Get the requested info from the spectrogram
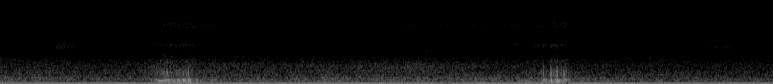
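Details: Pet Labrador named Sammy sleeping and snoring loudly, a habit only recently begun; two low, rough snores about four seconds apart, each under half a second, with quiet breathing in between.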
